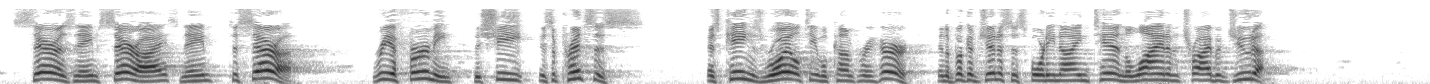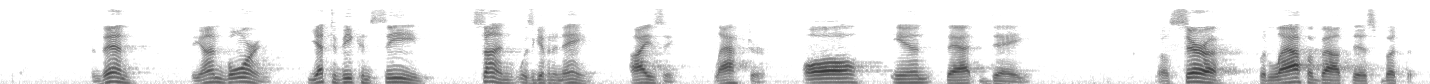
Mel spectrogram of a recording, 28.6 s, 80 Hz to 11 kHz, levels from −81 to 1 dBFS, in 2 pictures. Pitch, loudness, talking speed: 195 Hz, -24 LUFS, 125 wpm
